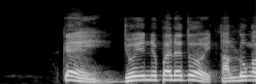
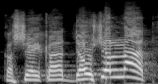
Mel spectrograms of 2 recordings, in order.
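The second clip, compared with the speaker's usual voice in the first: shouted commandment; 3 semitones higher than usual. Retold or imitated. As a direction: bellow the rule like a scolding preacher. Mimicking legalistic preachers.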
